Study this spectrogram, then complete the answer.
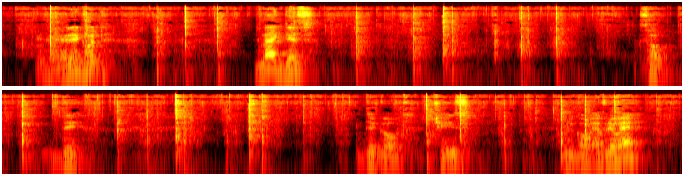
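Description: A metal spoon scrapes and clinks against a glass bowl.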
